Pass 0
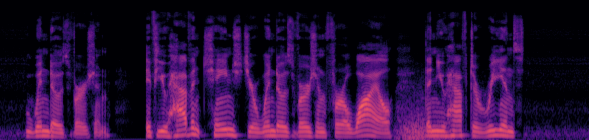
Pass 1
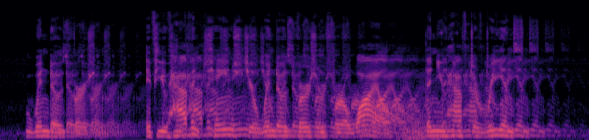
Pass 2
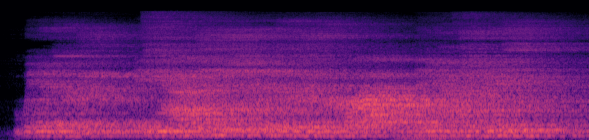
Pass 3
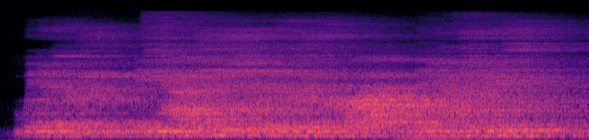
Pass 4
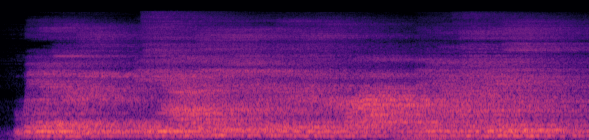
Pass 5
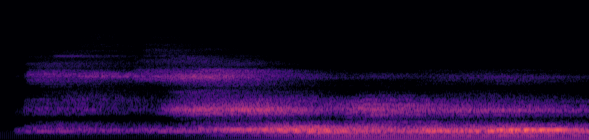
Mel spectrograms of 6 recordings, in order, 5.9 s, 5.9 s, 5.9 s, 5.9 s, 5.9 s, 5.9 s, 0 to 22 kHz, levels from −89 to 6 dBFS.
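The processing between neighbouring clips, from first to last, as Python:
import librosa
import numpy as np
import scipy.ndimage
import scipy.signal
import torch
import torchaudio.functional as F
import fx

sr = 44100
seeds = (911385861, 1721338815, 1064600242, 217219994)

y1 = fx.echo_feedback(x, sr, ms=157, feedback_pct=45, wet_db=-7.5)
y1 = F.gain(torch.from_numpy(y1), -3.0).numpy()
y2 = fx.spec_dilate(y1, sr, span_ms=240)
y2 = fx.rev_plate(y2, sr, seeds[0], rt60_s=4.8, hf_ratio=0.8, predelay_ms=0, drr_db=-7.0)
y2 = F.gain(torch.from_numpy(y2), -7.0).numpy()
y3 = fx.low_shelf(y2, sr, hz=210.0, db=4.0)
y4 = fx.rider(y3, sr, range_db=4, speed_s=2.0)
y5 = fx.vowel_filter(y4, sr, vowel='u')
y5 = fx.add_hum(y5, sr, base_hz=50, snr_db=15)
y5 = fx.filter_sweep_bandpass(y5, sr, from_hz=6200.0, to_hz=200.0, start_s=1.65, end_s=3.38, q=0.74)
y5 = F.gain(torch.from_numpy(y5), 3.5).numpy()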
